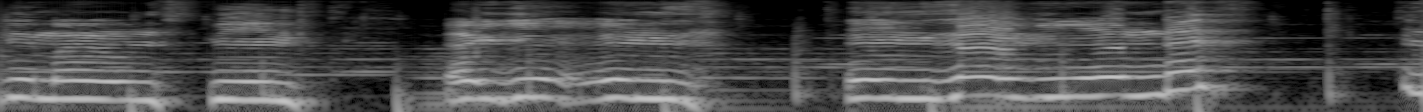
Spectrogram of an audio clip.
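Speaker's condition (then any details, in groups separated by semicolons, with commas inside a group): Cerebral palsy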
